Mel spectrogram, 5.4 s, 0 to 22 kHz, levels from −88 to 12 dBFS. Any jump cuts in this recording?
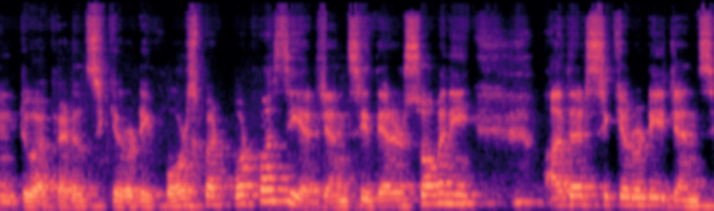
no; 0 cuts

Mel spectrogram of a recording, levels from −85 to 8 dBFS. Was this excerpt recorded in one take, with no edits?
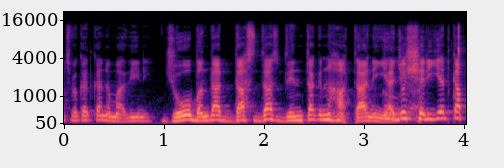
no; 1 cut; at 0.9 s

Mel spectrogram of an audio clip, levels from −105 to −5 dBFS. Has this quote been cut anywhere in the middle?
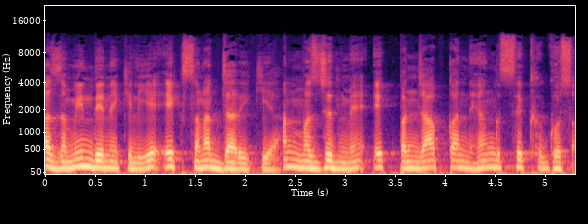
yes; 1 cut; at 2.4 s

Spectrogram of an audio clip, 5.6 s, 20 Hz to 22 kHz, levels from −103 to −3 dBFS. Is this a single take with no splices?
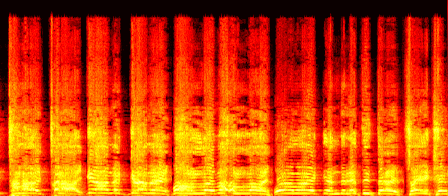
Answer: no; 4 cuts; at 1.1 s, 2.1 s, 3.4 s, 4.8 s

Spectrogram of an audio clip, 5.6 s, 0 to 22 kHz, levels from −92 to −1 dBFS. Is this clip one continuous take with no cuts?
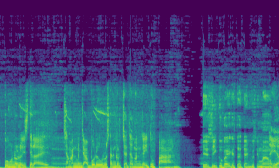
no; 1 cut; at 4.1 s

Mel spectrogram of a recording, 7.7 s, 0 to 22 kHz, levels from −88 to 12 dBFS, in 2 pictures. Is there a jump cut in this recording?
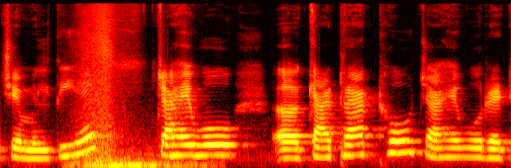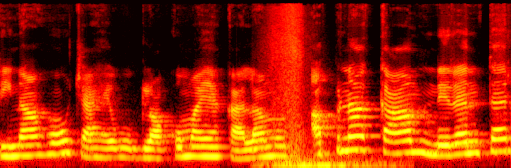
yes; 1 cut; at 6.0 s

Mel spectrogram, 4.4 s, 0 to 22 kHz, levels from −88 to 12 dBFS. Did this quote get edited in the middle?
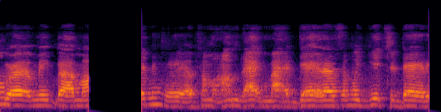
no; 0 cuts

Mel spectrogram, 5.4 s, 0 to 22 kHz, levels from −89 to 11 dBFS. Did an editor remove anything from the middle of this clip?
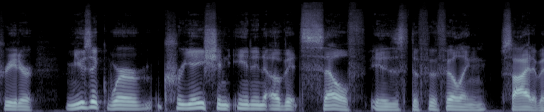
no; 0 cuts

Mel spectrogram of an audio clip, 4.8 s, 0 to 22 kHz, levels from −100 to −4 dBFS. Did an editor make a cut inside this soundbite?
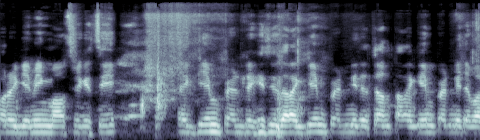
no; 0 cuts

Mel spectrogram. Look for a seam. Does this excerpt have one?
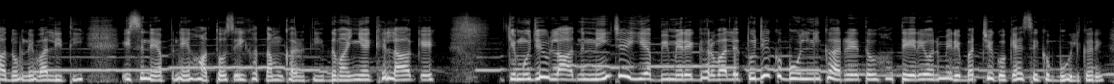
no; 0 cuts

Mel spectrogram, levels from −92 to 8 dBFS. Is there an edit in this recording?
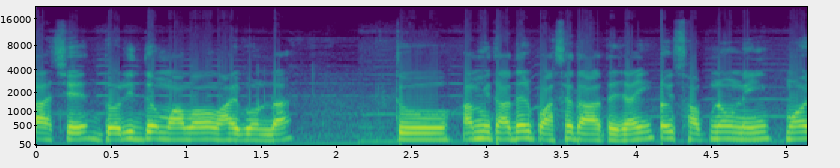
yes; 1 cut; at 4.2 s

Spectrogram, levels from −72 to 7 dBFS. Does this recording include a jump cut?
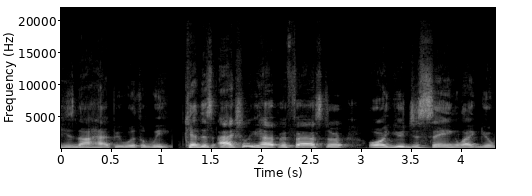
yes; 1 cut; at 1.1 s

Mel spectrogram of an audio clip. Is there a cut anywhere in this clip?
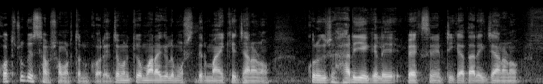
no; 0 cuts

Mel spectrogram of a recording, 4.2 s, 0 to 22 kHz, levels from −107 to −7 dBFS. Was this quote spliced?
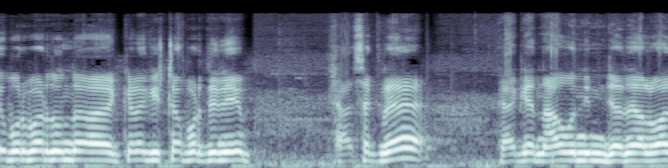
yes; 1 cut; at 1.7 s

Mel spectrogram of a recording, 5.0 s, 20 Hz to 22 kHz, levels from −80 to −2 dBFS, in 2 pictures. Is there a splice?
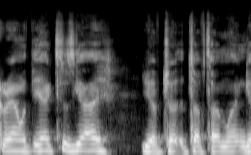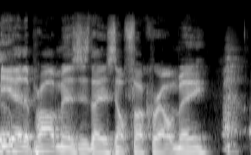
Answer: no; 0 cuts

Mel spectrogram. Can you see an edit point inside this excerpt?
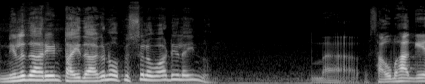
yes; 1 cut; at 3.1 s

